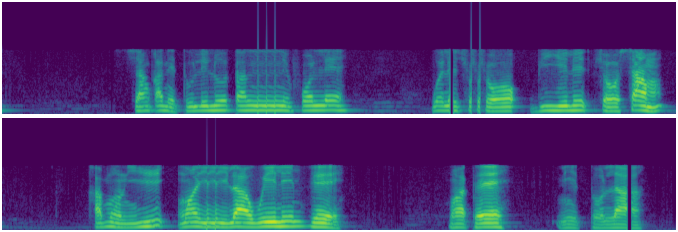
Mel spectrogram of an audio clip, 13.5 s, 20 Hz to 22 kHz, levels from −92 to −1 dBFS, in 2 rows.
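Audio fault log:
2.56–2.82 s, 4.69–4.86 s and 8.79–8.96 s: repeated buffer. Each time, a piece of about 85 ms plays back to back several times with a hard splice at each join: three extra plays at 2.56 s just before "nii folle", and two extra plays at 4.69 s before "biyelee shoo sham" and at 8.79 s before "wili vee". Fresh audio arrived late, so the output device played its last block again. The block length fits a 4096-sample buffer, and at that size each repeat is heard as a stutter.
4.48–4.52 s and 12.99–13.04 s: packet loss filled with silence. The signal drops to digital silence for 40 ms and then 50 ms, with abrupt edges at the entry and exit of each gap. Consecutive packets went missing, and the receiver inserted nothing in their place. The gap lengths fit runs of four and five lost 10 ms packets. Both holes sit inside the telephone-band audio, which has no content above 4 kHz.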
